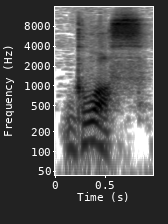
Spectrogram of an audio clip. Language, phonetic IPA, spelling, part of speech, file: Polish, [ɡwɔs], głos, noun, Pl-głos.ogg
